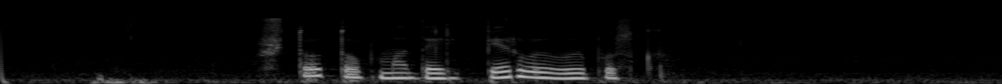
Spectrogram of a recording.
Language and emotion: Russian, neutral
